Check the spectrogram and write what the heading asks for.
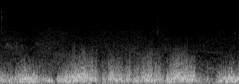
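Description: Wind buffeting the microphone: a gusty rumble that swells and dips every half second or so.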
